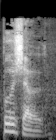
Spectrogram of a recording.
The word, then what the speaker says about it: Püschel: Püschel. – Puschel.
